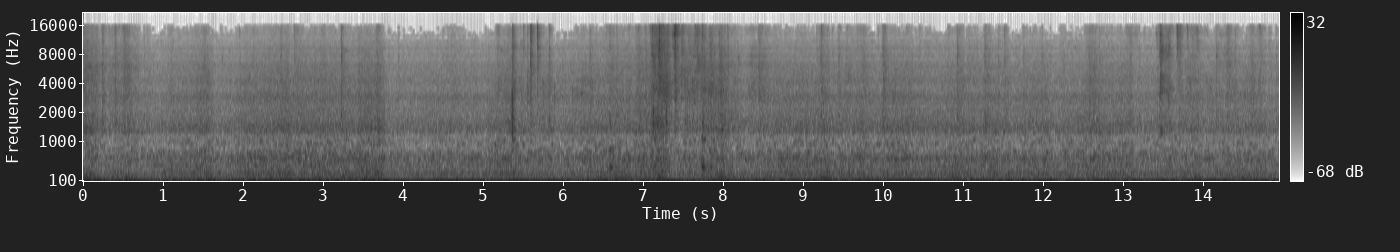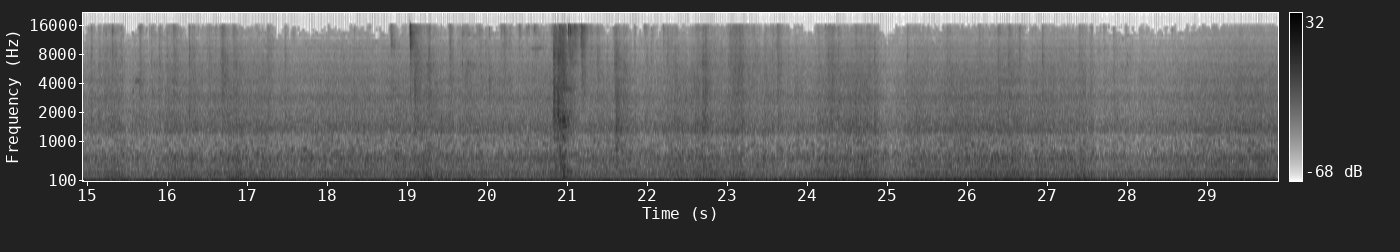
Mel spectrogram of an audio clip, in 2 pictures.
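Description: Steady low rumble of a moving double-decker London bus, engine and road noise heard from inside the bus, with a couple of brief clicks or rattles. The low drone grows stronger about three-quarters of the way in.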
